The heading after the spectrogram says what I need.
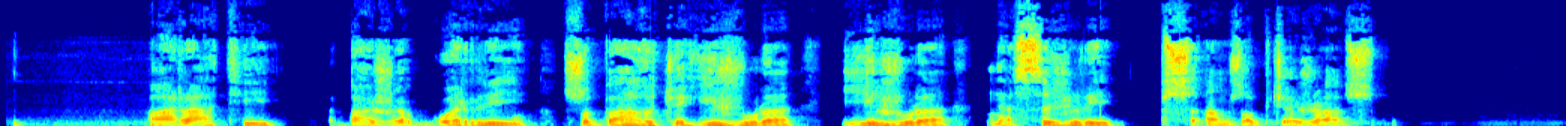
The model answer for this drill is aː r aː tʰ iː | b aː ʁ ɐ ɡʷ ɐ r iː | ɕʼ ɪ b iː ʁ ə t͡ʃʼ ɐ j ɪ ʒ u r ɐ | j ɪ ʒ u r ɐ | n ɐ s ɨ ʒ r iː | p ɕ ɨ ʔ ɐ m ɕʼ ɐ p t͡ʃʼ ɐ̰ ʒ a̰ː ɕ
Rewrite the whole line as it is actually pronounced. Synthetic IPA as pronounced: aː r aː tʰ iː | b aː ʒ ɐ ɡʷ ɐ r iː | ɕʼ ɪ b aː ʁ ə t͡ʃʼ ɐ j ɪ ʒ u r ɐ | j ɪ ʒ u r ɐ | n ɐ s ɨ ʒ r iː | p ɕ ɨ ʔ ɐ m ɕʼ ɐ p t͡ʃʼ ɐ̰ ʒ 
